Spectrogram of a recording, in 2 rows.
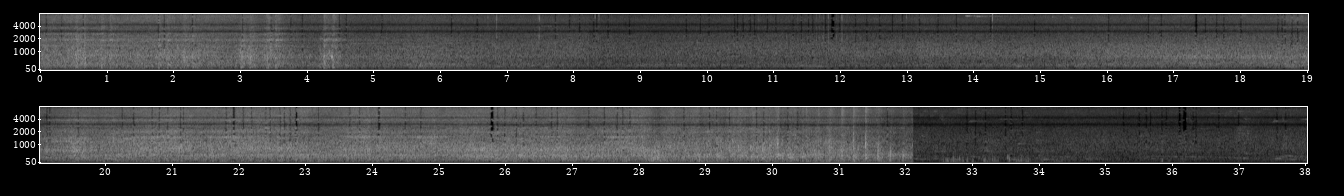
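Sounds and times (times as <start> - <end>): wheels clacking over rail joints: 0.0 - 4.7, 18.5 - 32.2
electric train rumbling past: 0.0 - 32.4.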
